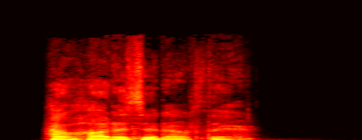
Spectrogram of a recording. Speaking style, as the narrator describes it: Franz asked nervously

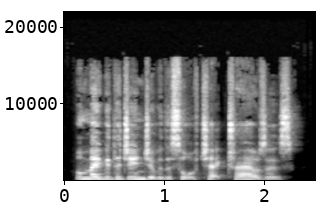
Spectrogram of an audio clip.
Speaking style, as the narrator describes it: Lestrade says, chuckling

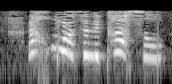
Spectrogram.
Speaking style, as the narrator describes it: the queen screamed

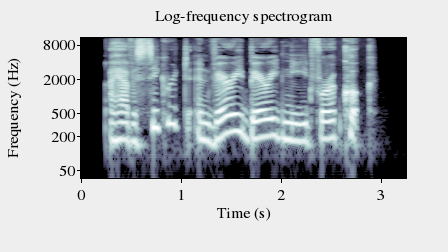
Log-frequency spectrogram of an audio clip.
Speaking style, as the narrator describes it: Danny said

